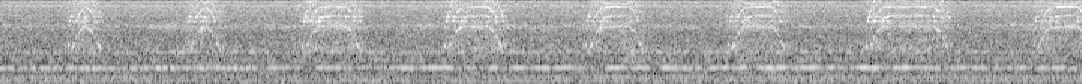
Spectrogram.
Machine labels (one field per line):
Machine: slide rail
